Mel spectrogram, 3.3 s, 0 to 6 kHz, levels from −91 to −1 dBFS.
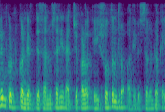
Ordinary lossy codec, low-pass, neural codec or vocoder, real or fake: none; 5.4 kHz; codec, 16 kHz, 4.8 kbps, FACodec; fake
